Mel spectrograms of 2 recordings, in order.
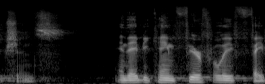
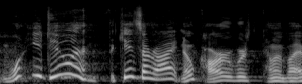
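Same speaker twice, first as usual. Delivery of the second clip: high-pitched, incredulous protest; mock incredulous; 10 semitones higher than usual. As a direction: scoff in a high, disbelieving voice. Younger self scoffing at parents.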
